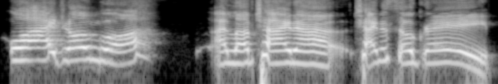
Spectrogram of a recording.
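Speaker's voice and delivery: high, drawn-out mock adoration; gushing China fan. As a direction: parody a fawning fan, slow and high. Mimicking gushing China praise.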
